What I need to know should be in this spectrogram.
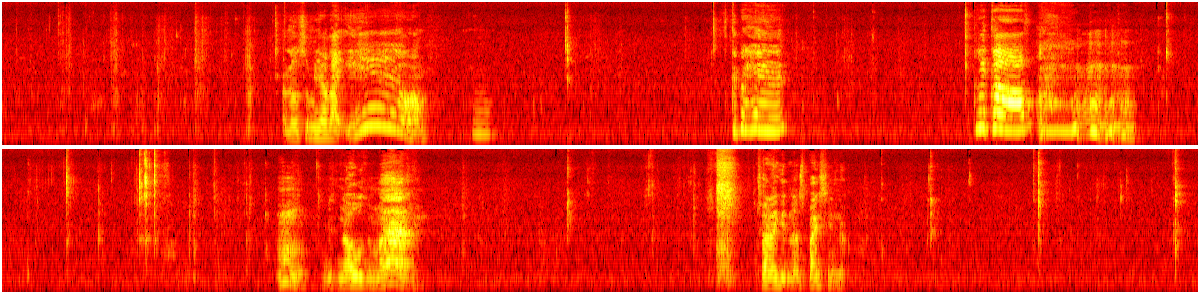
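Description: A woman chews and smacks her lips loudly.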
